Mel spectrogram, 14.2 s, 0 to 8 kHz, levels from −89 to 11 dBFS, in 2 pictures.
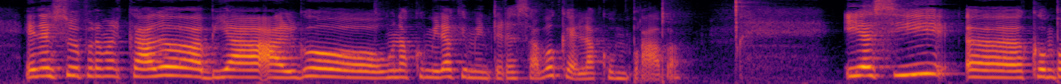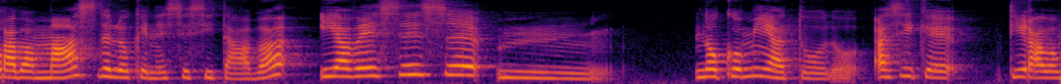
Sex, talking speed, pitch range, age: female, 135 wpm, 225-285 Hz, 20-39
